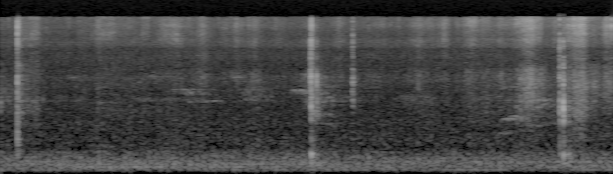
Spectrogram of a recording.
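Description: Steady low outdoor background rumble with three short sharp knocks: one right at the start, one about three seconds in and one near the end.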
